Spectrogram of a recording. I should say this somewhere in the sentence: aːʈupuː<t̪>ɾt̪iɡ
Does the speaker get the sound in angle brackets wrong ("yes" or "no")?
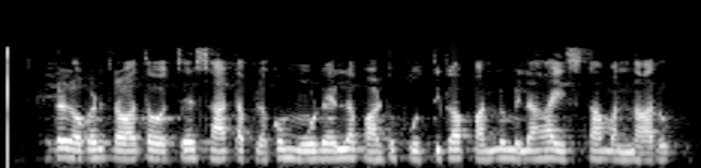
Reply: yes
